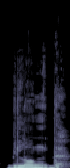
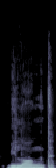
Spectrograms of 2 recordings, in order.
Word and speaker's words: belonged: verbo regular Así que termina con e d en el pasado en este caso solo se pronuncia la d belonged belonged y lo puedes usar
